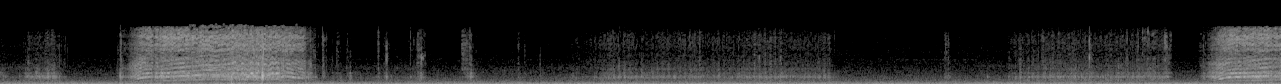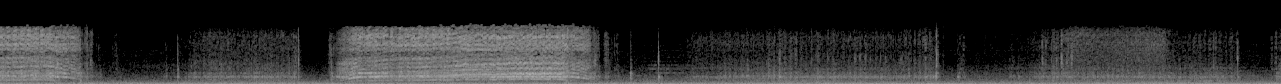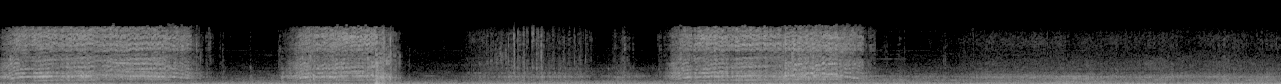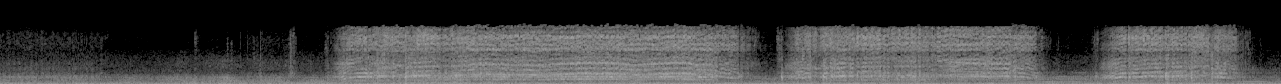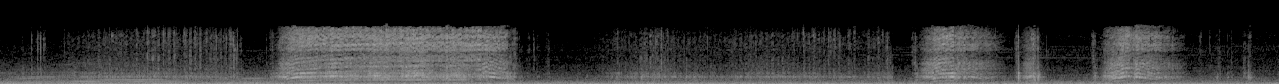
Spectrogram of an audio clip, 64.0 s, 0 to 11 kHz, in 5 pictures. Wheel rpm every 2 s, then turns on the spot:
50, 70, 0, 20, 0, 20, 80, 10, 120, 60, 30, 20, 30, 100, 60, 10, 110, 30, 20, 10, 20, 150, 140, 120, 90, 50, 20, 120, 30, 20, 20, 10.
2-4 6-8 10-12 18-24 30-32 34-40 50-52 56-60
